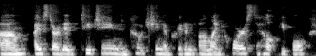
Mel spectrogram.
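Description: A woman speaks at a moderate pace in a somewhat breathy, very deep, low voice over a quiet background. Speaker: remote podcast guest. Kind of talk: interview answer. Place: home room. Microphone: earbuds.

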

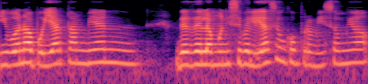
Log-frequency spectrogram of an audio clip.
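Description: A woman's voice in a monotone, flat intonation. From Chile, Hualpén (Biobío region); Biobío region, Chile. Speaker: mayoral candidate and school education assistant; candidate. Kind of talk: TV interview. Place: studio. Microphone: lapel.

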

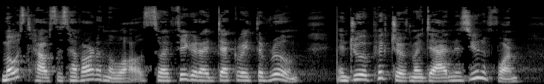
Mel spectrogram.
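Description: The text is read aloud in a natural voice.

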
